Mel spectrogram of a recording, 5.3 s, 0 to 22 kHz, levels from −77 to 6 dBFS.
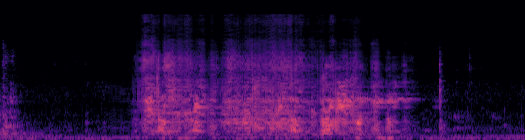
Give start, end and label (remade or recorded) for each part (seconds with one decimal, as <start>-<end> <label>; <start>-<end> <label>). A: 0.0-1.1 recorded; 1.1-4.2 remade; 4.2-5.3 recorded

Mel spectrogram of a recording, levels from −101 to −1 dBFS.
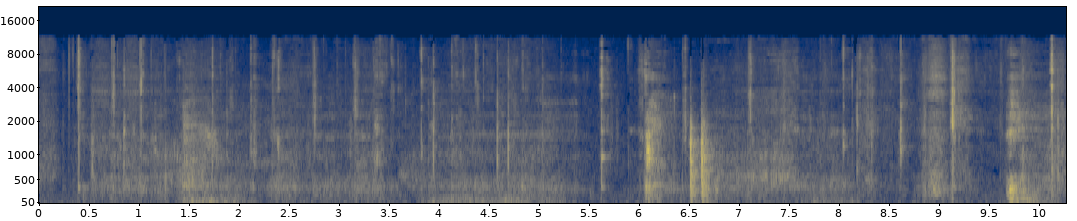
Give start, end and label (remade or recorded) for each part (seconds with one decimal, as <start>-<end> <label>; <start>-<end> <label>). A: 0.0-8.2 recorded; 8.2-8.7 remade; 8.7-9.2 recorded; 9.2-9.8 remade; 9.8-10.3 recorded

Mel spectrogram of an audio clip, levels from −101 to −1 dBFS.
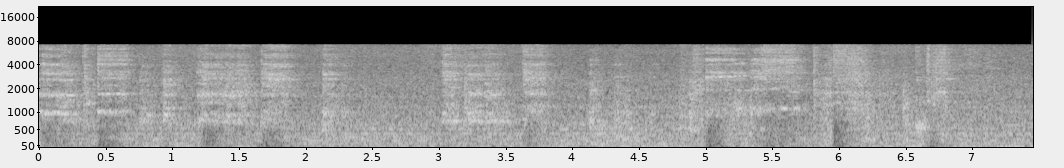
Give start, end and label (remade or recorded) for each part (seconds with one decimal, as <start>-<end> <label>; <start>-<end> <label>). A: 0.0-0.4 recorded; 0.4-1.2 remade; 1.2-6.1 recorded; 6.1-6.9 remade; 6.9-7.5 recorded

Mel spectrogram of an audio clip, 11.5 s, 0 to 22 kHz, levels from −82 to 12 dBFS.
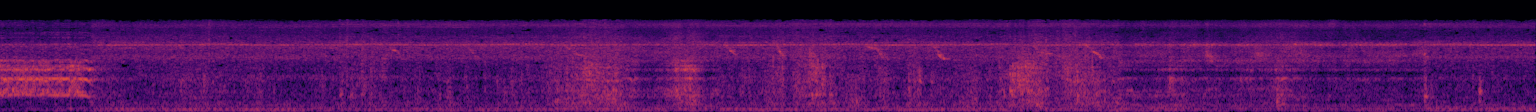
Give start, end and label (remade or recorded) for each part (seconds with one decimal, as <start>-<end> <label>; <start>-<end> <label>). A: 0.0-4.7 recorded; 4.7-5.4 remade; 5.4-8.4 recorded; 8.4-10.7 remade; 10.7-11.5 recorded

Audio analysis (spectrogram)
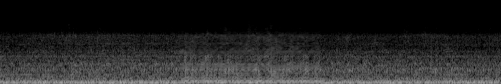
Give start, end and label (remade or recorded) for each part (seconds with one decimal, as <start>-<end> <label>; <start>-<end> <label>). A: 0.0-1.8 recorded; 1.8-3.2 remade; 3.2-5.0 recorded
